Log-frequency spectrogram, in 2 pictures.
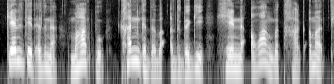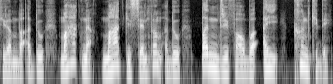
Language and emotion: Manipuri, surprised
